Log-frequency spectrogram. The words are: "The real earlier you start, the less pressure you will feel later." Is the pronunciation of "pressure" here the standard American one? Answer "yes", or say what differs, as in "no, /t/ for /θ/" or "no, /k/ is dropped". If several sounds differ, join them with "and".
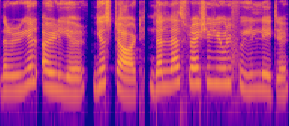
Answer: no, /f/ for /p/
